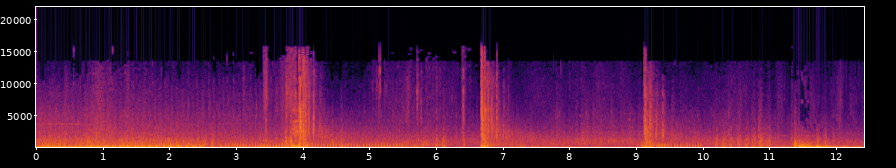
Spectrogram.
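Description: A truck engine runs.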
